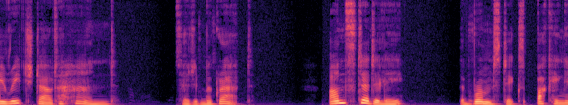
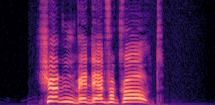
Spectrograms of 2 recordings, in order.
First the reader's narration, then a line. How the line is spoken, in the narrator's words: screamed Granny above the noise of the wind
